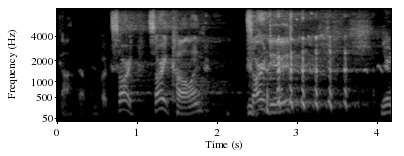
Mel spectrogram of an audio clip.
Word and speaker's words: Colleen: It was Micah McKinnon of Utah took out Colleen Cole of California for amateur singles. And amateur doubles. That's Collen Cole, by the way, just in case he hears this.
